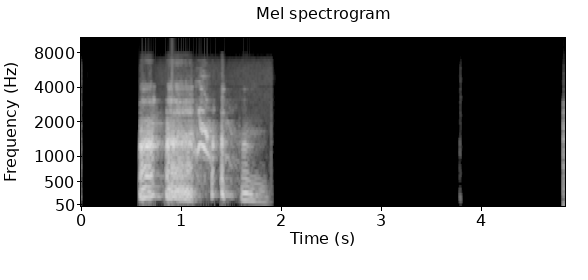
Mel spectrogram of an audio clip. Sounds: Throat clearing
